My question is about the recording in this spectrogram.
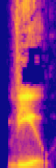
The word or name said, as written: view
